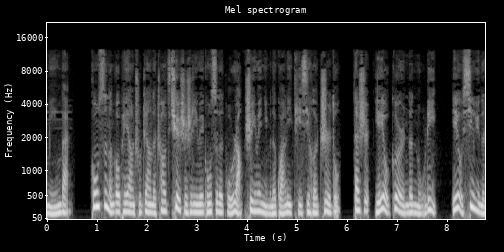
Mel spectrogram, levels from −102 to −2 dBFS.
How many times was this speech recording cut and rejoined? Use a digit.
1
